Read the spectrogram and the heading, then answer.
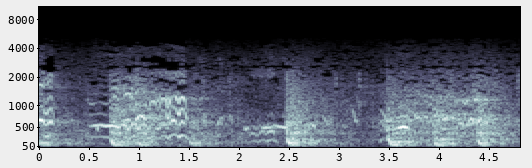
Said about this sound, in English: Look, it's a military gentleman walking up the line banging a drum.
